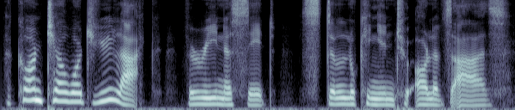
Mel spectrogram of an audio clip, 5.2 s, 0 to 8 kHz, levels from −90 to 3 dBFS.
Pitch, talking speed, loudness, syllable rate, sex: 185 Hz, 150 wpm, -16 LUFS, 4.3 syllables/s, female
